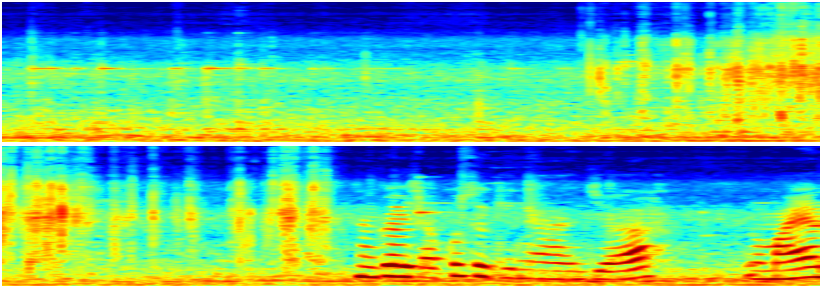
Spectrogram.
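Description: Cookies clink into a glass jar.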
